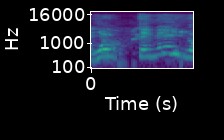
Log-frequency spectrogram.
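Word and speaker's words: Woltemade: 41, Nick Woltemaid o, o Woltemaid no sé cómo se dice título es W-O-L-T-E-M-A-D-E. E. – Tal cual, tal cual lo dijiste.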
